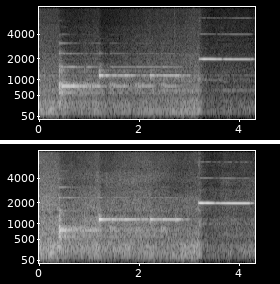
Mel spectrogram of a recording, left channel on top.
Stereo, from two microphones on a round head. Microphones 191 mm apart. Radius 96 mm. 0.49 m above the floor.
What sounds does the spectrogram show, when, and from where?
0.4 s a piano: 70° right (ahead or behind), 0.9 m
3.2 s a flute: 60° right (ahead or behind), 0.5 m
